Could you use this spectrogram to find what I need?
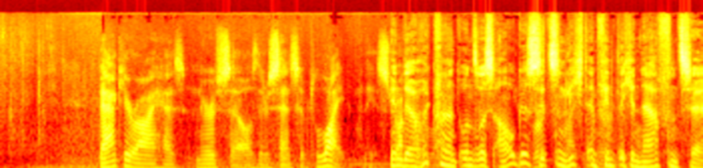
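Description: A middle-aged man speaks calmly and with animation, close by.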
